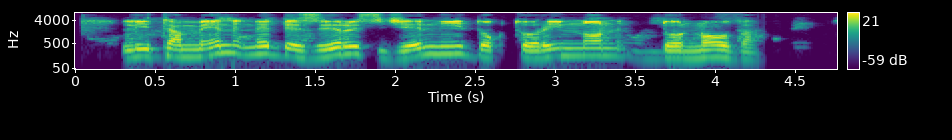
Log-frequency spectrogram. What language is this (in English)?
Esperanto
